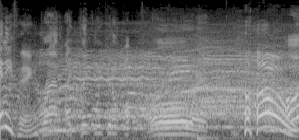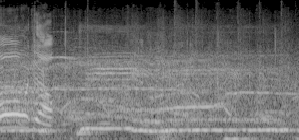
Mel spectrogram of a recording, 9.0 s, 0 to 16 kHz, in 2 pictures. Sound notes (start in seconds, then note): 4.5 crowd cheering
